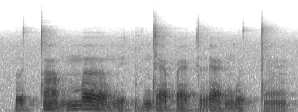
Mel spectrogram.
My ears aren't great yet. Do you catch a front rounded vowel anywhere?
no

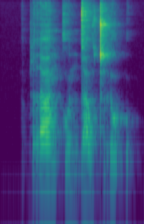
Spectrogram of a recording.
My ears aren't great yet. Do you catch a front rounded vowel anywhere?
no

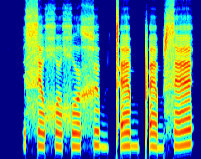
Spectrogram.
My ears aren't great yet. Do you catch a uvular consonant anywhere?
yes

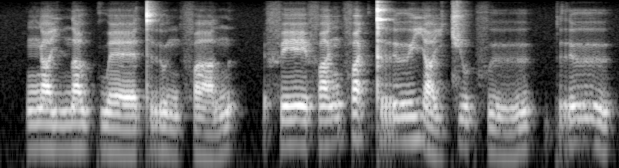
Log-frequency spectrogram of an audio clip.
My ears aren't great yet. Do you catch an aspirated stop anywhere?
no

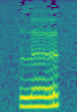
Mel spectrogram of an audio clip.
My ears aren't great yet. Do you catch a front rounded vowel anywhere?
yes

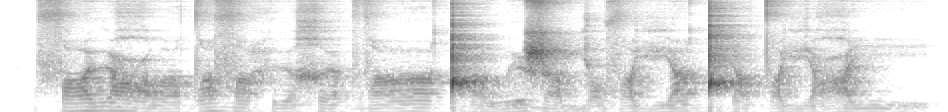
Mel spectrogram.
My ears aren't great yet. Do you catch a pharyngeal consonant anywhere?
yes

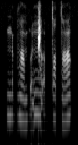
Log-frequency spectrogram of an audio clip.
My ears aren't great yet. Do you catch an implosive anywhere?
no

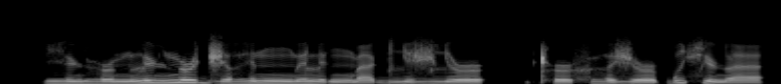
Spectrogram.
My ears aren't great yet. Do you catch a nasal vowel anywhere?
no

